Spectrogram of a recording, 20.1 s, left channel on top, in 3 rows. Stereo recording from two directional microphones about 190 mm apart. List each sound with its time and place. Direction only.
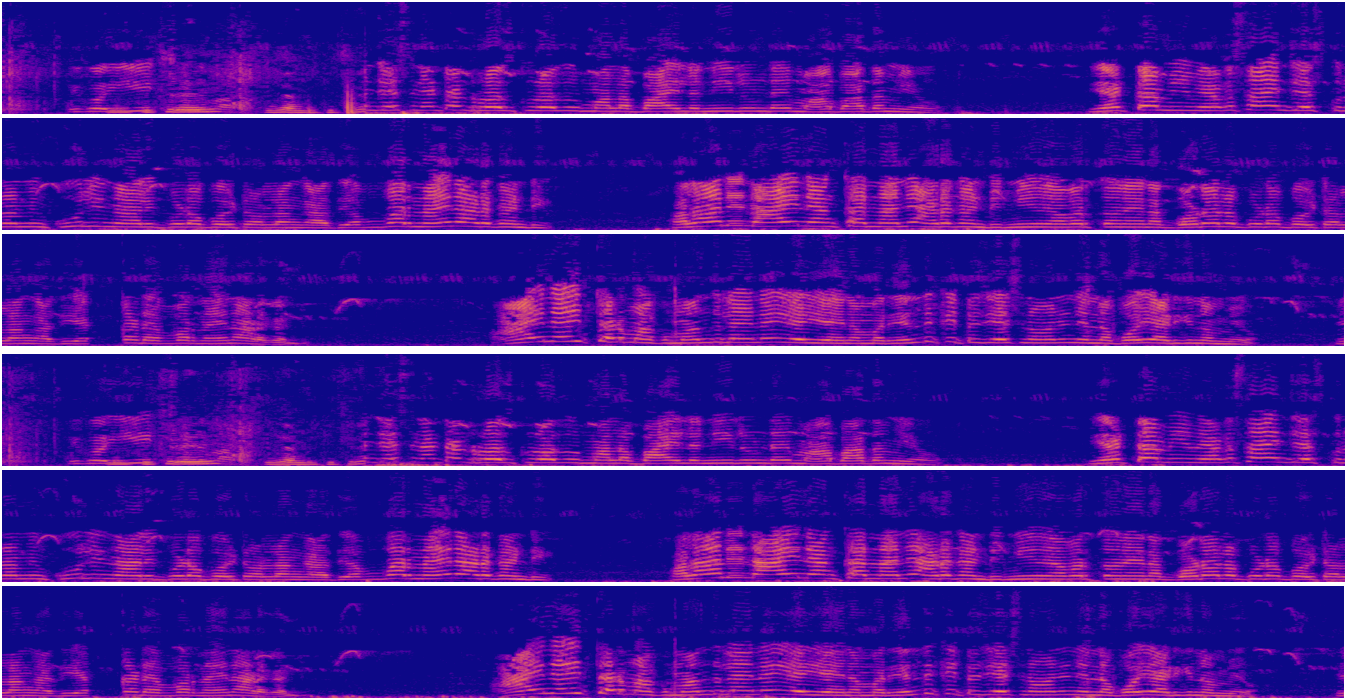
0.6 s speech: 5° right (ahead or behind)
1.0 s speech: 35° right (ahead or behind)
2.1 s a woman's voice: 10° right (ahead or behind)
16.0 s a woman's voice: 15° right (ahead or behind)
